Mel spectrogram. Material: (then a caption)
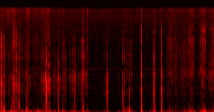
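Fabric. Fingertips and nails gently tap and scratch the fabric face of a small, rigid, hollow nail clipper case covered in grey herringbone tweed, held upright behind the mic. The result is a quick run of soft, dull, low taps with brief papery scratches between them, each dying away almost at once.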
